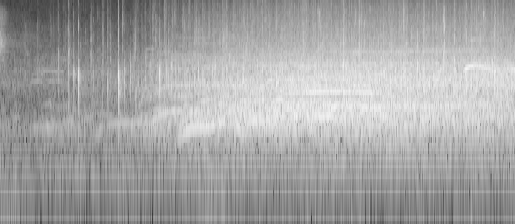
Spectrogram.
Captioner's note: applause and cheering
